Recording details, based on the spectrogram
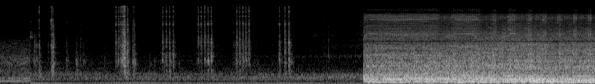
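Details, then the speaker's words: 2010 Audi A6 AC/heater blower fan: after a few clicks it runs with a loud, rough, steady rush far louder than normal airflow, from leaves or dirt inside the blower or a failing blower motor needing replacement; noisy blower fan. "هذا الصوت هو بسبب انه في اوراق او اوساخ بتكون داخلة على مروحة التكييف، او بتكون مروحة التكييف خربانة وبدها تغيير."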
